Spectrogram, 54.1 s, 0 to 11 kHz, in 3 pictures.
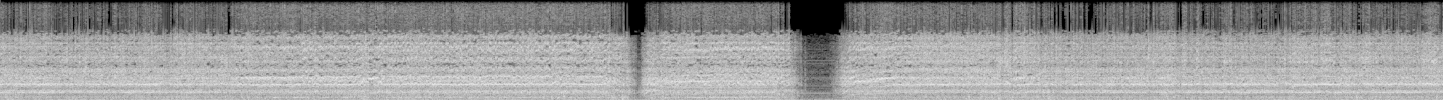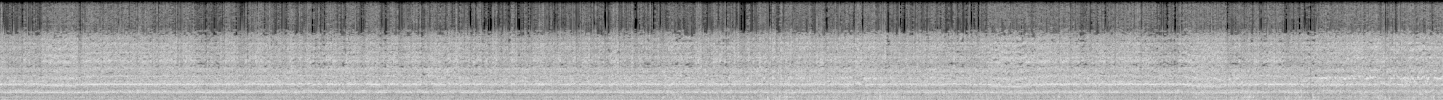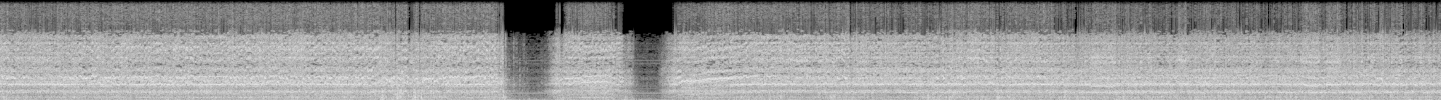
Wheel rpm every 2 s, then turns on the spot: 230, 220, 210, 190, 160, 140, 230, 230, 230, 230, 240, 230, 230, 230, 240, 230, 230, 230, 220, 210, 210, 110, 150, 230, 240, 230, 230.
42-44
